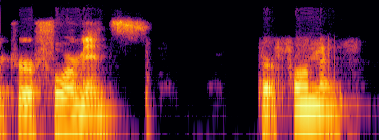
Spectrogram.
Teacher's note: i'm not hearing you make the s sound at the end try to make that a little stronger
